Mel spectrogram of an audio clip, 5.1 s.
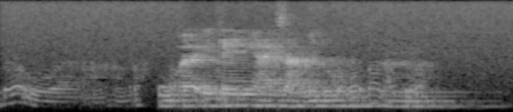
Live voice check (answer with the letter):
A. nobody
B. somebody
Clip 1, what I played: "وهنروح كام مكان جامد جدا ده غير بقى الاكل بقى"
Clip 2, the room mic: B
